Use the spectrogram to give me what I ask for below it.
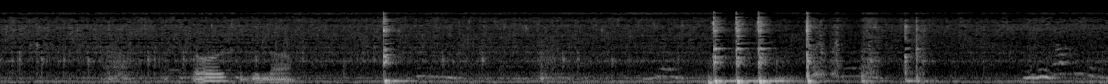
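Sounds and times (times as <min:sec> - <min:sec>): onions sizzling in oil: 0:00.0 - 0:11.0
spoon clinking on pan: 0:03.8 - 0:04.1, 0:07.1 - 0:09.3.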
